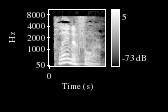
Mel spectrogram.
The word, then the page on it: planiform: British English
